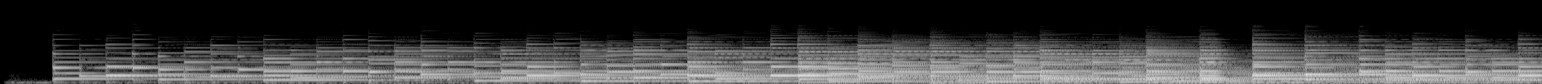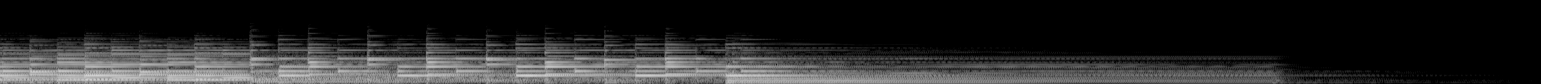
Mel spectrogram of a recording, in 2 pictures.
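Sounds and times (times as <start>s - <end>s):
Pianoteq D4 Cinematic piano: 0.0s - 30.8s.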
